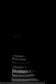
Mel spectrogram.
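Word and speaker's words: phở: And then after that, by probably the end of my pregnancy with him, all I wanted was pho. Tried pho. Pho is bomb. And wait. What? Pho. Pho. Pho.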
